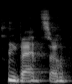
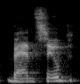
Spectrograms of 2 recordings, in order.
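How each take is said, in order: First: "soap" said with an OH vowel; "soap" with long o. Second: "soup" said with an OO vowel. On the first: Player sorting out a slip, "soap" with a clear OH. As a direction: say "soap" to rhyme with rope. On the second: Player replaying the slip, "soup" with a clear OO. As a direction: say "soup" to rhyme with loop. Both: Real, not acted. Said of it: "Not the soup".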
